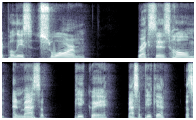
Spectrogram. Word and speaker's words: Massapequa: July 14, 2023, police swarm Rex's home in Massapequa, that's how you say it, Park, Long Island.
